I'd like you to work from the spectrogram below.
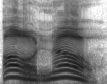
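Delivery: loud, drawn-out dismay; dismayed reaction. Real, not acted. Cohost dreading where the story goes, loud dismay. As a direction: groan it out loudly in sympathy.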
